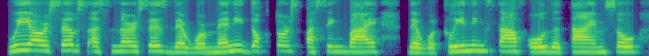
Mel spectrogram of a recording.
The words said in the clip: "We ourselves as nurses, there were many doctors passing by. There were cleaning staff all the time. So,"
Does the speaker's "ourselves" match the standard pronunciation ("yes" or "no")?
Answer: no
